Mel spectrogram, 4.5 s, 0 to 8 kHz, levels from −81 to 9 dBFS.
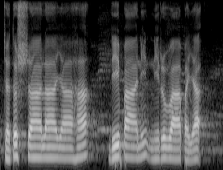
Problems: background sounds at intervals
